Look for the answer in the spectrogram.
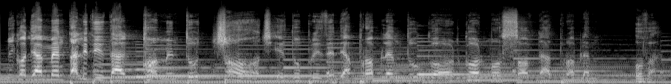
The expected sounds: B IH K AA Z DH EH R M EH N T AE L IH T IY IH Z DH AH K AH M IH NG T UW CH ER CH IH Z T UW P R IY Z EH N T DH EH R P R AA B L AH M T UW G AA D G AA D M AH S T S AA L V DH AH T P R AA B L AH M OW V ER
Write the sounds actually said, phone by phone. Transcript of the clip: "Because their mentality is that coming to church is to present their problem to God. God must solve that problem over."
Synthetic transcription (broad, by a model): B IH K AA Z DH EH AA M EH N T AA L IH T IY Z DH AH K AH M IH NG T UW CH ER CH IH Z T UW P R IY Z EH N T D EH P R AA B L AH M T UW G AA D G AA D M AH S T S AA L V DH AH T P R AA B L AH M OW V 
